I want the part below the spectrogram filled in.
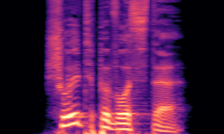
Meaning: inflection of schuldbewusst: 1. strong/mixed nominative/accusative feminine singular 2. strong nominative/accusative plural 3. weak nominative all-gender singular
- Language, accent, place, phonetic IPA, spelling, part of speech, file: German, Germany, Berlin, [ˈʃʊltbəˌvʊstə], schuldbewusste, adjective, De-schuldbewusste.ogg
